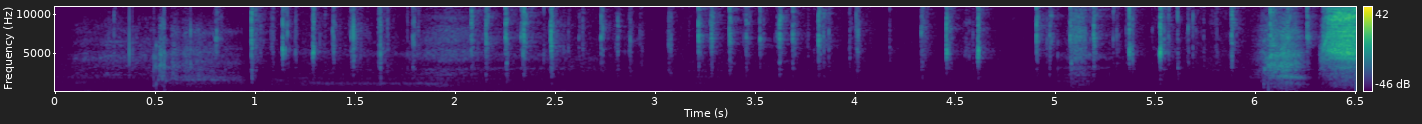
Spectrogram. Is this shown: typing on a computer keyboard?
yes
